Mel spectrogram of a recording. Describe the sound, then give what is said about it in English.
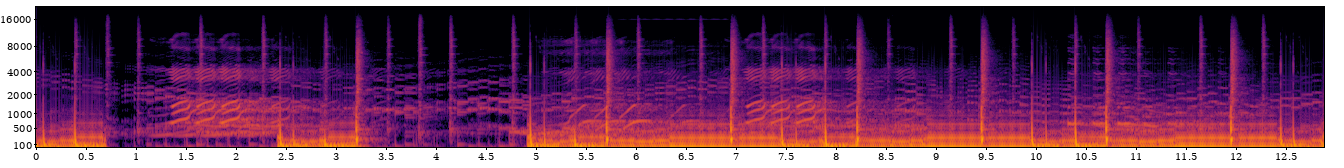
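Several voices chant a wavering, droning melody together, with a steady sharp beat ticking underneath; it starts sparse and thin, then swells into a fuller, continuous chorus after a few seconds. “But I can hear them chant a melody. A polyphonic hum.”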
